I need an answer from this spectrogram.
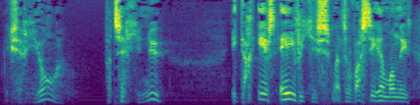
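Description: A man preaching a sermon, swinging from quiet, intimate passages to loud, fervent emphasis. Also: mid-range voice, animated, normal speed, breathy edge. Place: church. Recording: long church reverb.

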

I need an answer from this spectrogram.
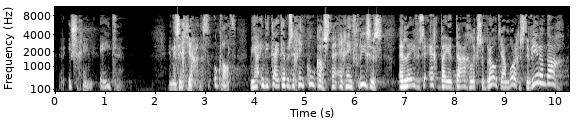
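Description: A man preaching a sermon, telling a story in an animated way and speaking directly to his congregation. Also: sits high, moderate pace, big-room sound.

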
